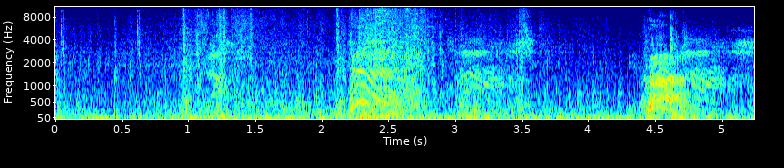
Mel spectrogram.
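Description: Blows land on a body with heavy thuds.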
